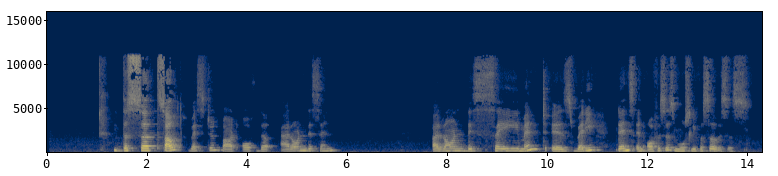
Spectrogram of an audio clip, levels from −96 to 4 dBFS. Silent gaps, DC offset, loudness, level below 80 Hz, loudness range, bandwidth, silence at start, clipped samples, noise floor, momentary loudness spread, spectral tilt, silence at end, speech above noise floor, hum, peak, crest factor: none; under 0.1%; -28 LUFS; -68 dBFS; 11 LU; 11.5 kHz; 1.05 s; under 0.1%; -75 dBFS; 17 LU; -5 dB/octave; 0.4 s; 47 dB; none; -8 dBFS; 22 dB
